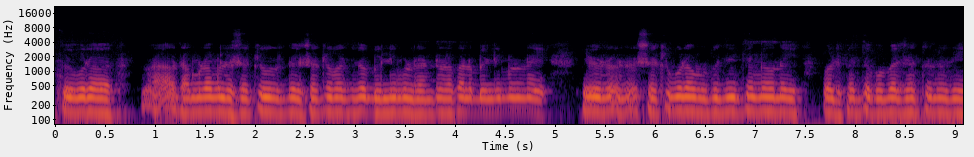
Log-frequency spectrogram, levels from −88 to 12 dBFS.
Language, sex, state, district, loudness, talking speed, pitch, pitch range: Telugu, male, Andhra Pradesh, Srikakulam, -32 LUFS, 165 wpm, 140 Hz, 135-145 Hz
